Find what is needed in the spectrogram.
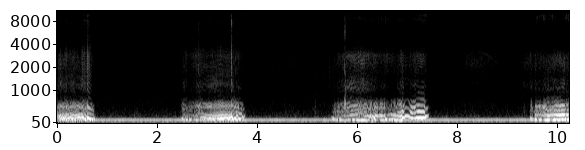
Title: Lazy Loud Cat! Greyson Snoring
